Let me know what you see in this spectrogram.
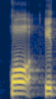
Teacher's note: Qo bukan karena kita mengerucutkan bibir, tetapi karena tebal.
